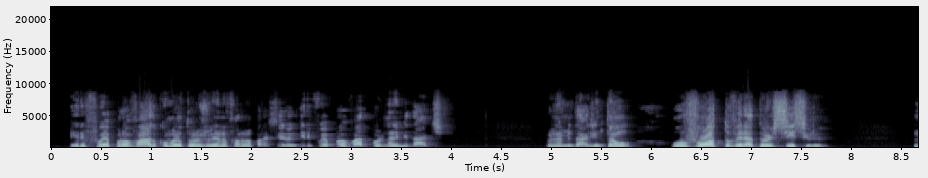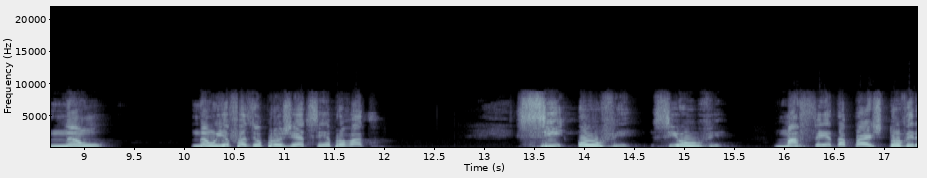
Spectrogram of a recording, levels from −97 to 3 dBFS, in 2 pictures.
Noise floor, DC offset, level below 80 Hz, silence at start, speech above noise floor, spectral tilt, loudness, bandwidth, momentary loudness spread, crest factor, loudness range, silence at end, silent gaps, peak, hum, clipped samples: under -90 dBFS; under 0.1%; -66 dBFS; 0.2 s; over 59 dB; -5 dB/octave; -31 LUFS; 9.2 kHz; 14 LU; 16 dB; 7 LU; 0 s; none; -16 dBFS; none; under 0.1%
